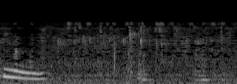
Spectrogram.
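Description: Water from a kitchen tap running steadily into a steel sink.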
